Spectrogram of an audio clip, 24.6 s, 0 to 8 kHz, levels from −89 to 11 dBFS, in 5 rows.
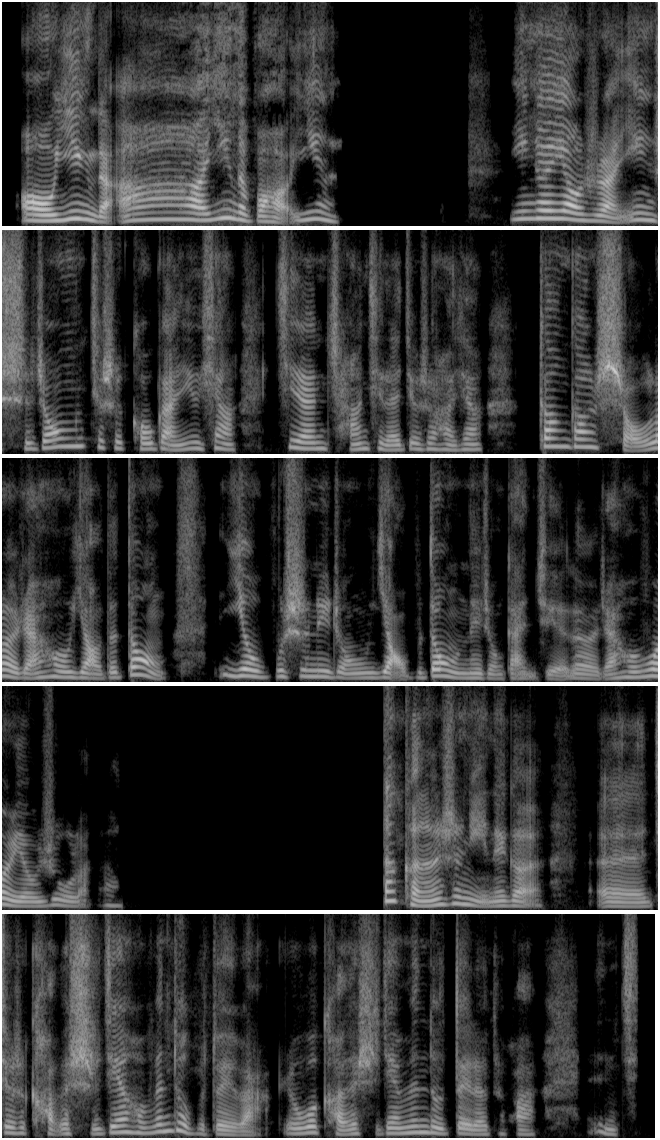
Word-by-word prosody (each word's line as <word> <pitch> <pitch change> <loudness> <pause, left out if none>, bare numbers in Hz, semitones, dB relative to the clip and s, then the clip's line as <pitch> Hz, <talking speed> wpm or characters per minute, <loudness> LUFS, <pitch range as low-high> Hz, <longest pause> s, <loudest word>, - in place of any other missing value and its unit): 哦， 205 -1 +9
硬 250 +2 +4
的， 175 -4 +5
啊， 245 +2 +3
硬 290 +4 +1
的 235 - +4
不 185 -1 +1
好， 175 - +2
硬 240 -5 -4 1.3
应 270 +2 -3
该 285 0 +6
要 260 -4 +7
软 195 -6 +2
硬 235 -1 -3
适 205 -1 +1
中， 275 +6 -1
就 260 - -7
是 220 -1 +1
口 195 -1 -4
感 170 -3 0
又 215 +2 -7
像 190 -2 -3 0.3
既 255 - -6
然 210 -1 +2
尝 185 -1 -5
起 210 - -6
来 165 0 -3
就 195 +3 -7
是 200 - -7
好 180 -2 -6
像 180 +2 -7 0.4
刚 285 -1 +1
刚 270 -1 0
熟 145 - +7
了， 220 -3 +2
然 160 +1 0
后 200 -2 -3
咬 175 -4 0
得 180 +4 -6
动， 275 +9 +1 0.4
又 235 -4 0
不 205 +4 -8
是 220 +1 +2
那 210 -1 -2
种 170 -1 -6
咬 180 - +2
不 175 - -16
动 225 -1 +2
的 165 - -8
那 - - -4
种 150 -3 -10
感 - - -7
觉 - - -7
了， 145 -3 -6
然 145 +3 -5
后 185 +1 -5
味 225 +2 +2
儿 180 - 0
又 155 -1 -3
入 170 +1 -7
了 155 - -11
嗯。 175 -2 -16 2.0
但 340 - +5
可 210 - +1
能 175 +4 +1
是 240 +3 -2
你 200 -7 -4
那 165 +2 -3
个， 170 -1 -3 0.4
呃， 145 -2 -3
就 205 +5 -1
是 190 - -6
烤 - - -3
的 170 - -5
时 170 -1 +4
间 220 +5 +1
和 200 - -5
温 240 +6 -3
度 265 -5 -1
不 170 -3 -13
对 150 -3 -3
吧？ - - -5
如 175 0 -5
果 210 +3 +2
烤 160 -8 -3
的 165 +3 -4
时 175 - 0
间、 185 0 -3
温 215 +2 -3
度 195 -3 -1
对 170 -1 -2
了 150 -1 -3
的 160 - -20
话， 155 -1 -7 0.6
嗯， 155 - -10
其 - - -4
195 Hz, 235 characters per minute, -23 LUFS, 170-230 Hz, 2.0 s, 哦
